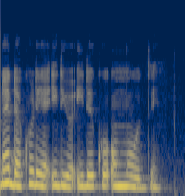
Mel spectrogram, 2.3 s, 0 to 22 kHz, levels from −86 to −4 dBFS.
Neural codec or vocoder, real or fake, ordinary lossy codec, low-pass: none; real; none; none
